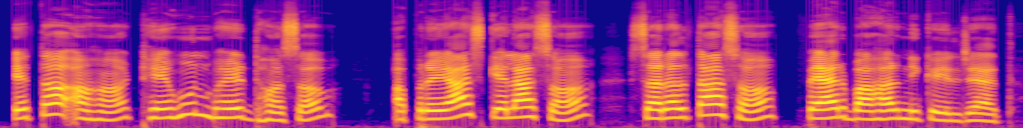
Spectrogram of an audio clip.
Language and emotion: Maithili, neutral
